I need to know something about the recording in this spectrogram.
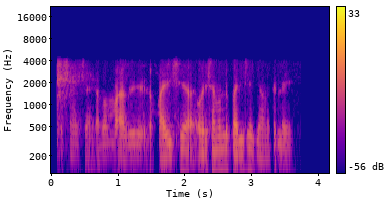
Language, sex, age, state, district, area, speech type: Malayalam, male, 18-30, Kerala, Idukki, rural, conversation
